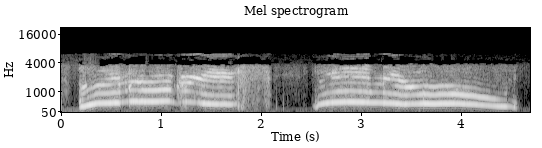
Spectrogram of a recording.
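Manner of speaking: shrill, very high, very slow, drawn-out crazy voice. Retelling how someone used to say things: imitating her crazy voice. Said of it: "you do these crazy voices?".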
